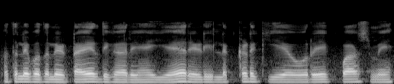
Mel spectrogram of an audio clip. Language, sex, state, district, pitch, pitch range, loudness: Hindi, male, Rajasthan, Bikaner, 115 Hz, 115-120 Hz, -15 LUFS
